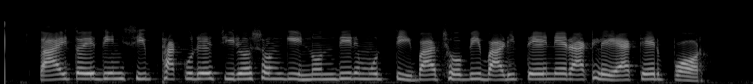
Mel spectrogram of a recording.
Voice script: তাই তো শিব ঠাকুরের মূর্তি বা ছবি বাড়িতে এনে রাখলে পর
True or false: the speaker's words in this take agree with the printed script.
false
